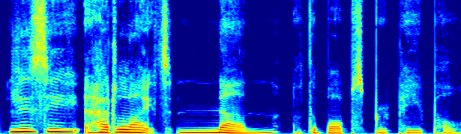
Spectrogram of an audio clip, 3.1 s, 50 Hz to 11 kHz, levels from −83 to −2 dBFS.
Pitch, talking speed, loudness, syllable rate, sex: 195 Hz, 155 wpm, -17 LUFS, 4.7 syllables/s, female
